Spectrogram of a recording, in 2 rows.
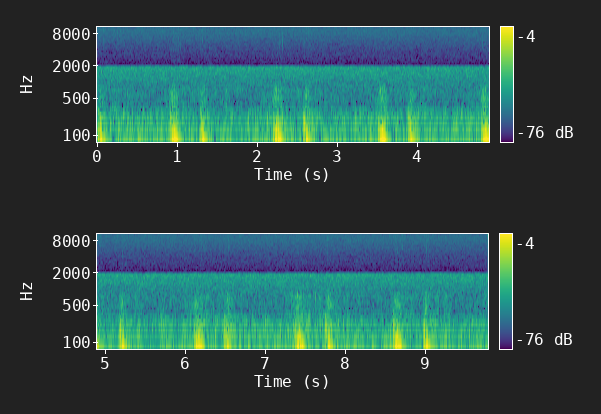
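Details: Real, unedited bedside recording of normal human heart sounds (S1 and S2) from patients with normal cardiac physiology, looped seamlessly into continuous listening.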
